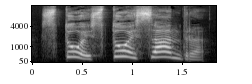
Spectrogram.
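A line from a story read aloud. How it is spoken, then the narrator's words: Shouting after someone. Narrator (Russian): закричал мне вслед несносный Леонардо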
